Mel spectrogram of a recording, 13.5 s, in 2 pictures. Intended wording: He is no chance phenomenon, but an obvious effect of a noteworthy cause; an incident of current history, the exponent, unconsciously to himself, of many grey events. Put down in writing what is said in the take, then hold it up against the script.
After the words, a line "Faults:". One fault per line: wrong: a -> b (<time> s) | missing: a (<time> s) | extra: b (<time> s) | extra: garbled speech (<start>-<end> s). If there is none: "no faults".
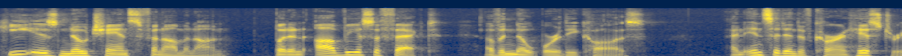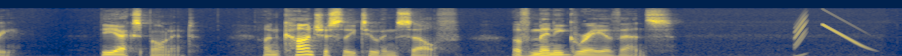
He is no chance phenomenon, but an obvious effect of a noteworthy cause; an incident of current history, the exponent, unconsciously to himself, of many grey events.
Faults:
no faults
